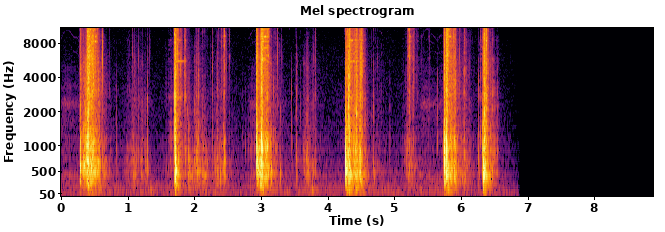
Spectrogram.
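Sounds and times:
footsteps on gravel with spurs: 0.3 - 6.6.

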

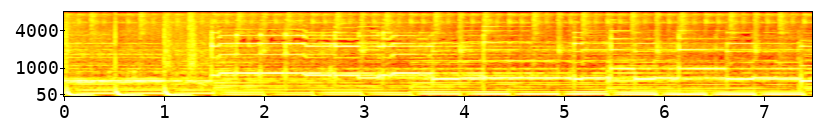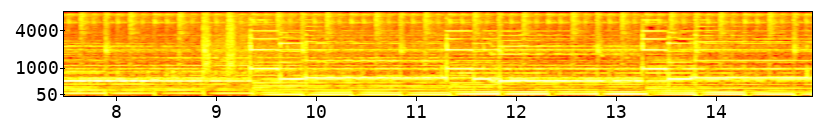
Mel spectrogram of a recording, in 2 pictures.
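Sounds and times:
chillout music: 0.0 - 14.9.

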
